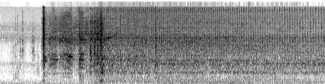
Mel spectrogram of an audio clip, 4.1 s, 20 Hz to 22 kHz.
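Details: 2012 Chevrolet Cruze 1.4L turbo four-cylinder after a fix for a misfire under load and on hills, codes cleared: quick crank, clean catch, then a smooth even idle with no stumble; runs on all cylinders.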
